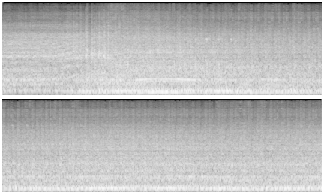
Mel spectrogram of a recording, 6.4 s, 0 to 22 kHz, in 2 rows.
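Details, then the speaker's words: AVGP Husky armoured vehicle diesel, sat outside 10–15 years, first start attempt: steady starter churn about three compressions a second, never fires on its own fuel though it runs on ether; fuel delivery suspected, electric pump jumpered, unresolved. "we were hoping to be able to fire it up on its own and that didn't take place the engine is certainly capable of running on ether but we were not able to get it to fire on its own fuel"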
